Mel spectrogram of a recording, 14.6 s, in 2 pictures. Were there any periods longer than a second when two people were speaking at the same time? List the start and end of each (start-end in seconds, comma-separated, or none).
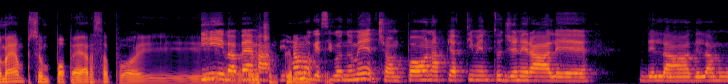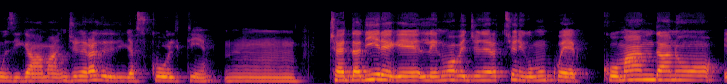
2.0-3.4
